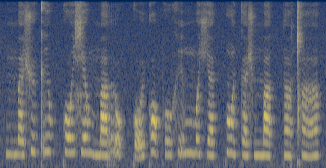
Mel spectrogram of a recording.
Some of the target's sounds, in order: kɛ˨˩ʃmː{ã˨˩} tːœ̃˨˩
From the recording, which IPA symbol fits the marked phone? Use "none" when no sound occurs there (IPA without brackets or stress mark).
a˨˩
